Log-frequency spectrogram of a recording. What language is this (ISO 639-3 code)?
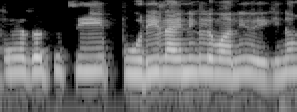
pan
